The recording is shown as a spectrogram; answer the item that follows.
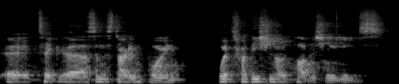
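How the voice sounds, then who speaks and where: A man's voice: lowish voice, flat delivery, moderate pace, a bit bright. A man speaking as an interview guest, casually telling his story in loose, conversational phrasing, recorded with roomy echo. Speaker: interview guest, platform founder. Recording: roomy, echoing voice pickup.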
